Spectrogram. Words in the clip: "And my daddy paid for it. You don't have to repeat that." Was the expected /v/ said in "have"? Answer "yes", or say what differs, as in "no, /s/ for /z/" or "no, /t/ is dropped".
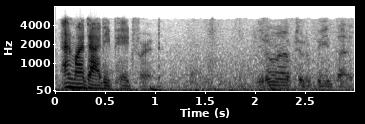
no, /f/ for /v/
